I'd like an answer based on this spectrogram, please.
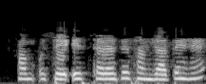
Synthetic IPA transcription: hɐmʊseʔɪst̪ɐɾəɦsesɐ̃md͡ʒʱaːt̪eɦɛ̃ː

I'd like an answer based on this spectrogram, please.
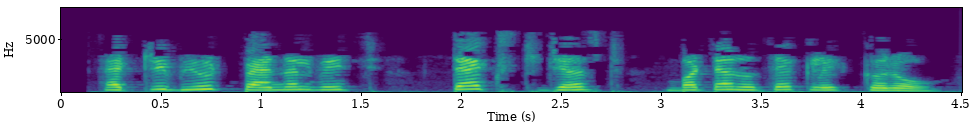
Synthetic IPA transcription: ɛʈɾibjuːʈ̚pɛnəlʋit͡ʃ | ʈeksʈd͡ʑəsʈbəʈãnut̪eklikːəɾo

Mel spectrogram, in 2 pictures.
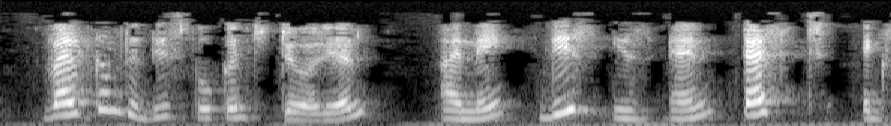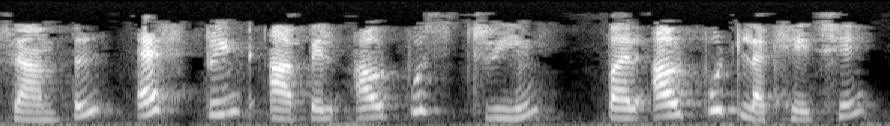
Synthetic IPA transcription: ʋɛlkə̃mʈud̪ispoːkə̃nʈu̥ʈoːɾiəl | ɐned̪isizɛ̃nʈesʈeɡzãːmpəlɛspɾĩɳʈapelawʈ̚puʈsʈɾĩːm | pɐɾaʊʈ̚puʈlɐkʰet͡ʃʰe

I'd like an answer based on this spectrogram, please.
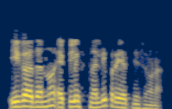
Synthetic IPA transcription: iːɡɐːd̪ɐnːuʔeklipsnɐlːipɾɐjɐt̪nis̬oːɳɐ̰

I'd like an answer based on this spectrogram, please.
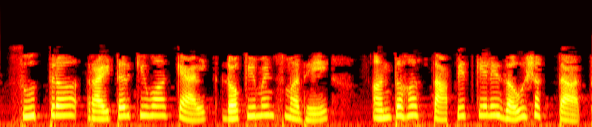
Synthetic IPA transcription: sut̪ɾəɾajʈəɾkĩw̃ʋakælkɖɔkjumeɳʈsməd̪ʱːje | ənt̪əɦəst̪ʰapit̪keled͡zauːɕək̚t̪at̪̚

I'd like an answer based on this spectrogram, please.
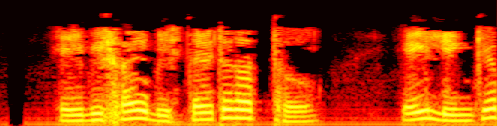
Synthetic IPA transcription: ejbiʃɔebist̪aɾit̪ot̪ot̪ʰːo | ejliŋke

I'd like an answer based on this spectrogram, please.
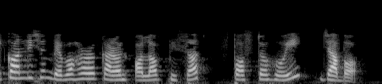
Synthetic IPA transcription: kɔndisɔnbɛbɔɦaɹɔɹkaɹɔnɔlɔpːisɔt | spɔstɔɦoj | zabɔ̰

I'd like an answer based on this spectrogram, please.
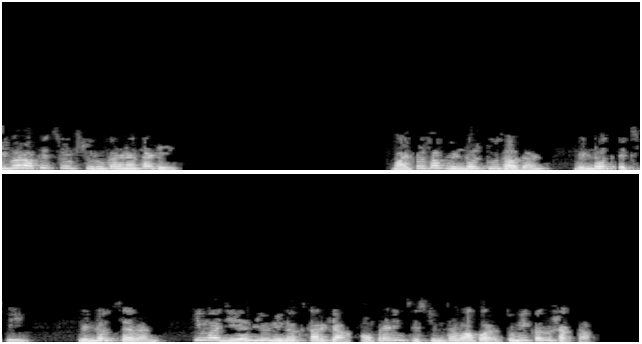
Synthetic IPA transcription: libəɾɔfiːsːuːʈsuɾuːkəɾɳjasaʈʰiː | majkɾosɔfʈʋiɳɖod͡zʈuːt̪ʰawd͡zəɳɖ | ʋiɳɖod͡zekspi | ʋiɳɖozseʋən | kĩŋ̃ʋad͡ʑiemjuːninəksːaɾkʰjaɔpɾeʈiŋɡsisʈəmt͡saʋapəɾt̪um̤iːkəɾuːɕək̚t̪a

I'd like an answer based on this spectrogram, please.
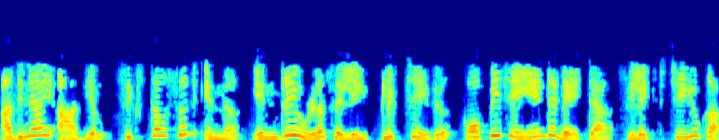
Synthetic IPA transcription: ɐðinaːjʔaːd̪jɐmsikst̪ʰɐwsɐnɖe̞nːɨe̞nɖrejuɭːɐse̞lːilkɭikːt͡ɕe̞jt̪̬ɨko̞ːpːit͡ɕe̞jːe̞ːɳɖɐɖe̞ːtːɐsilek̚ʈɨ̥t͡ɕe̞jːuɣɐ

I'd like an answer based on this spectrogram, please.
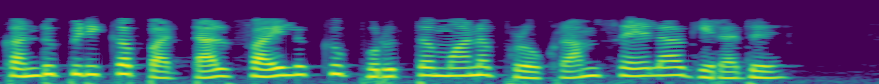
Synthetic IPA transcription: kɐɳɖɯpɪɽɪkːɐpːɐʈːaːlfɐjɪlɯkːɯpːɔɾɯt̪ːɐmaːnɐpɾoːɣɾaːmsɛjɐlaːɣɪrɐðɯ

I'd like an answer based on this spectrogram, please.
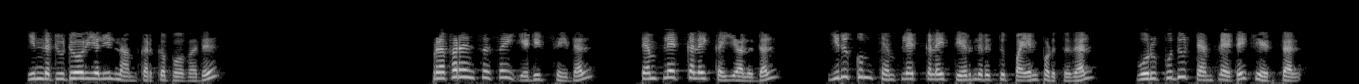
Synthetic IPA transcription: ɪnd̪ɐʈʊʈoːɾɪjɐlɪlnaːmkɐrkɐpːoːʋɐðɯ | pɪɾɛfɐɾɐnsɛsɐɪʔɛɽɪʈsɛjðɐl | ʈɛmpleːʈ̚kɐɭɐɪkːɐjːaːɭɯðɐl | ɪɾɯkːɯmʈɛmpleːʈ̚kɐɭɐɪt̪ːeːɾnd̪ɪɽɯt̪ːɯpːɐjɐnpɐɽɯt̪ːɯðɐl | ɔɾɯpʊðɯʈɛmpleːʈːɐɪt͡ʃeːrt̪ːɐl

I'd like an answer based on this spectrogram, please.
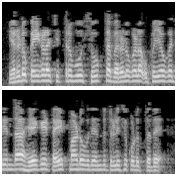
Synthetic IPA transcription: ɛɾɐɽukɐjɡɐɭɐt͡ʃit̪ɾɐʋusuːk̚t̪ɐbɛɾɐɭuɡɐɭɐupɐjɔːɡɐd̪ind̪ɐɦeːɡe̞ʈɐjpmaːɽuʋud̪e̞nd̪ut̪iɭisikoɽut̪ːɐd̪e̞

